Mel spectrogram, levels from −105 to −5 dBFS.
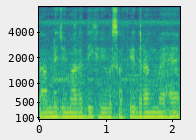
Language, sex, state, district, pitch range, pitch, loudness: Hindi, male, Uttar Pradesh, Lucknow, 115-120 Hz, 120 Hz, -17 LUFS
